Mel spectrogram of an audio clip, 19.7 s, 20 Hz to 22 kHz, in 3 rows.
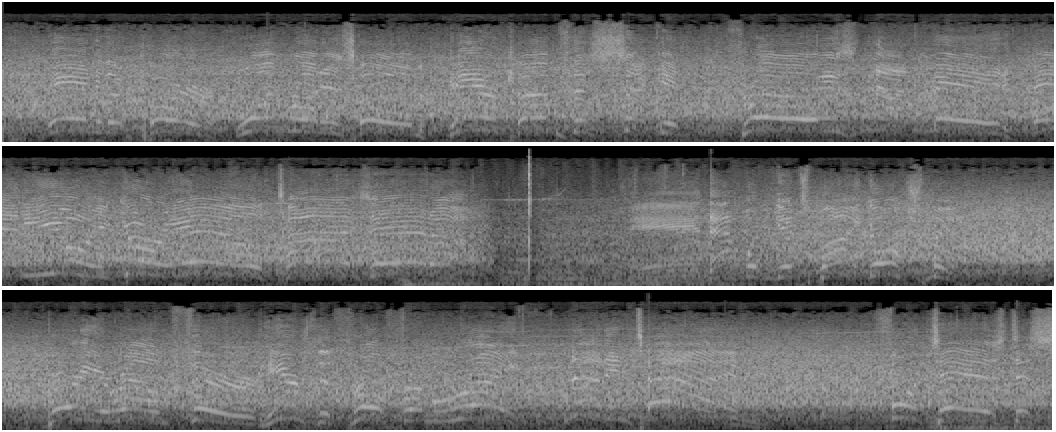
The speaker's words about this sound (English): Yeah, that excitement and cheering wasn't on the Cardinals side. It was on the Marlins side. That was from Monday's game, where Andre Pallante blew things up in the seventh inning and the Cardinals fell 5-4.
